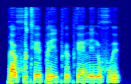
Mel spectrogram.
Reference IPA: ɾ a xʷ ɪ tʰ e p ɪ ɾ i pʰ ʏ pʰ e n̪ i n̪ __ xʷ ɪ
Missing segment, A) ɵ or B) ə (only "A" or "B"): A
